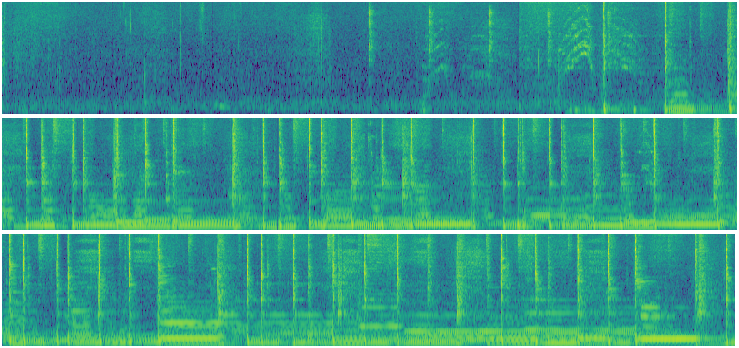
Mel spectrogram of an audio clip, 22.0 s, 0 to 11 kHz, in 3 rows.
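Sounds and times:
electric bass guitar plucked notes: 6.1 - 22.0.

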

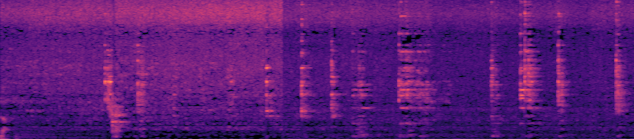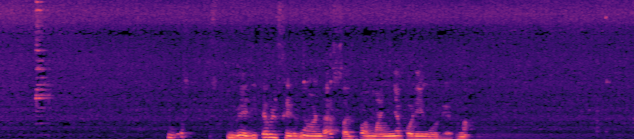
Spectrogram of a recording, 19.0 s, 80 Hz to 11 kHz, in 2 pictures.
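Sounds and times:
vegetables sizzling in pan: 0.0 - 19.0
spoon scraping pan: 1.6 - 6.8.

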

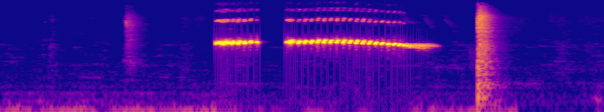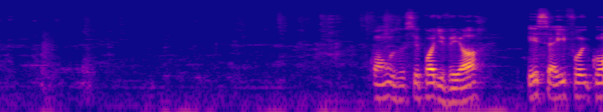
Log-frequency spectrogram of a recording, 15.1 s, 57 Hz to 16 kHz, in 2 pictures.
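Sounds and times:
rapidly pulsing whistle: 2.7 - 5.5
air rifle shot: 6.0 - 6.4.

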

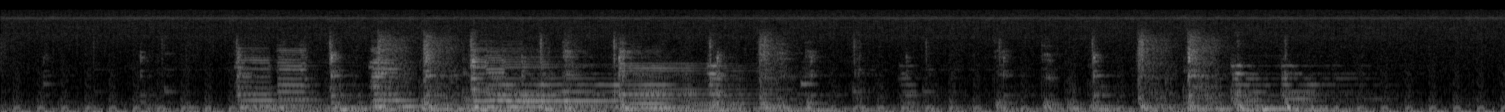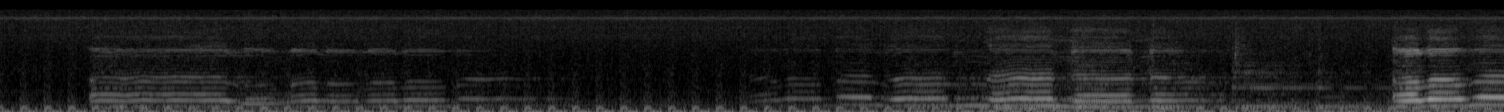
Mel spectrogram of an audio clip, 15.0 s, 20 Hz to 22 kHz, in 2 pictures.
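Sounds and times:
fast rhythmic accompaniment: 0.0 - 7.9
person singing folk melody: 11.3 - 15.0.

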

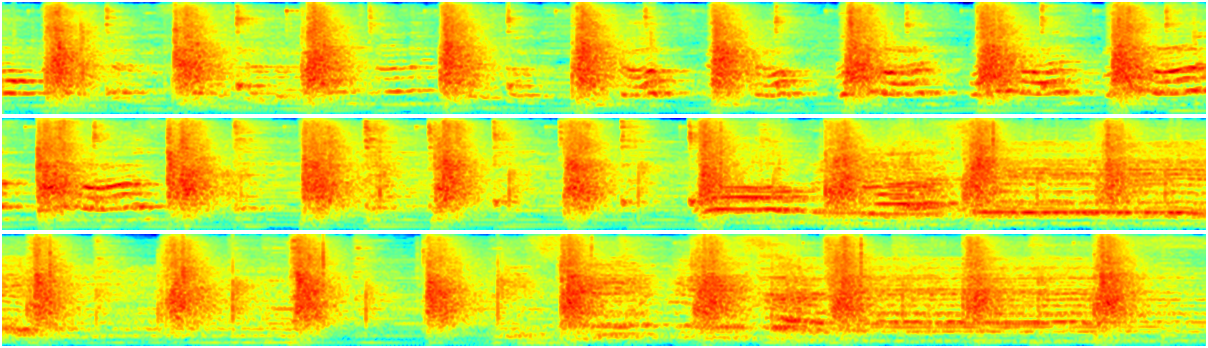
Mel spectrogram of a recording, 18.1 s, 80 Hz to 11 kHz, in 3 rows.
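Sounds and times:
acoustic guitar: 0.0 - 18.0
hand claps: 0.0 - 18.0
group of voices singing: 9.4 - 18.0.

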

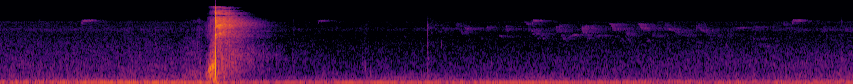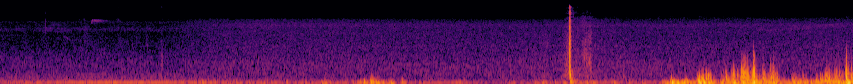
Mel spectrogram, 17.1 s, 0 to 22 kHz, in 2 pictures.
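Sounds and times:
golf club striking ball: 2.0 - 2.6, 14.1 - 14.6.

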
